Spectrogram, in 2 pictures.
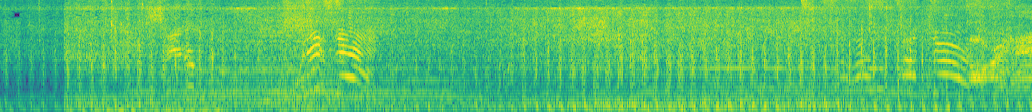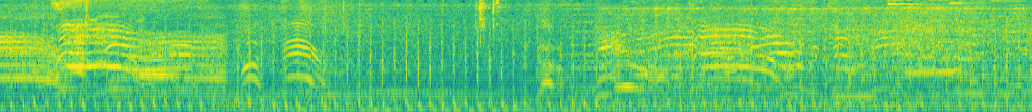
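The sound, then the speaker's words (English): A Coast Guard helicopter flies over water during a rescue. Its loud, steady rotor thumping and engine roar fill the whole stretch, with busy high-pitched sounds riding over the drone. “The Coast Guard helicopter is in the air.”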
